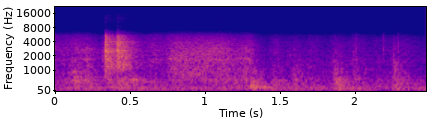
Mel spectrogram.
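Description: Hand handling the steel swing-down battery mount under the car's nose: a short scrape or clatter about a third of a second in, then a brief rubbing noise and a couple of faint knocks.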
